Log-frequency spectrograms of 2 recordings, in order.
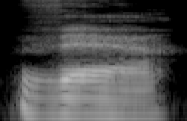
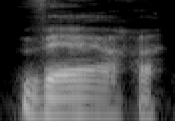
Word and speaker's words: wer: who in German is ver notice the pronunciation of the W ver who in German is ver and there are two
